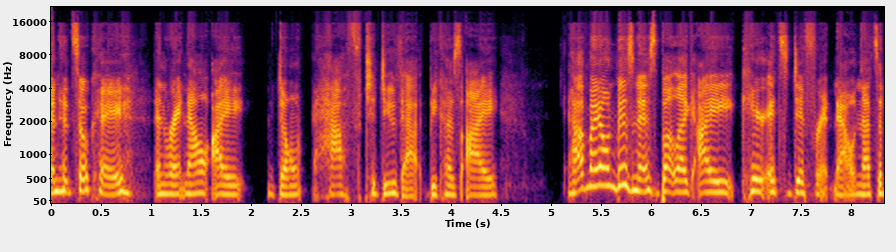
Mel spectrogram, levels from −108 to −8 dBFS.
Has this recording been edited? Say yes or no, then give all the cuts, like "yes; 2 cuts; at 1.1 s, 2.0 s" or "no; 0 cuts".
yes; 1 cut; at 1.0 s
